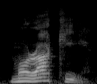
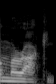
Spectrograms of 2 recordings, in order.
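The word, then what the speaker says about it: Moeraki: do you pronounce that moraki probably moraki anyway so i'm going to go meraki because it sounds like more rocky all right the meraki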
